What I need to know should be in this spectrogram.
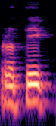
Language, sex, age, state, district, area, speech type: Odia, male, 30-45, Odisha, Nuapada, urban, spontaneous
